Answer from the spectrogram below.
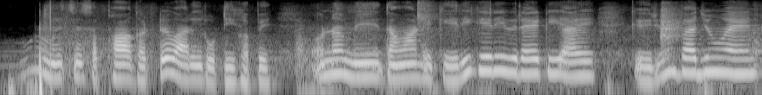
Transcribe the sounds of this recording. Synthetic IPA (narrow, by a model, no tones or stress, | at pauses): ɦuːnmɪɾɪt͡ʃɪsɐpʰaɡʱɐʈʋaːɾiɾoːʈikʰɐpeː | ʊ̰nəmẽt̪ɐʋ̤ãɗekɐɦɪɾikeɦɪɾiʋɪɾaːɪʈiaːɦekɐɦɪɾijũbʱaːʄjũaːɦɪnɪ̆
